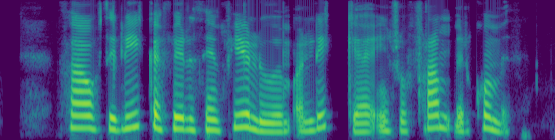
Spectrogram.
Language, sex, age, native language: Icelandic, female, 30-39, Icelandic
